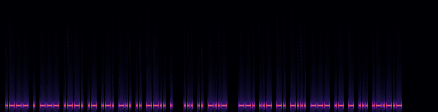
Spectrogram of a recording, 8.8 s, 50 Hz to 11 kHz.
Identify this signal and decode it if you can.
Morse code, heard as a keyed tone, about 34 wpm, 700 Hz. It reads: JEOPARDIZE SIX GUNBOATS.
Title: Pangram Challenge v2 - 35wpm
